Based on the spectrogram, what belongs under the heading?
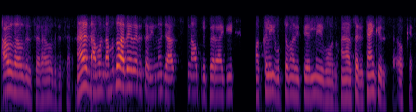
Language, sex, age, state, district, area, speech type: Kannada, female, 30-45, Karnataka, Gulbarga, urban, conversation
